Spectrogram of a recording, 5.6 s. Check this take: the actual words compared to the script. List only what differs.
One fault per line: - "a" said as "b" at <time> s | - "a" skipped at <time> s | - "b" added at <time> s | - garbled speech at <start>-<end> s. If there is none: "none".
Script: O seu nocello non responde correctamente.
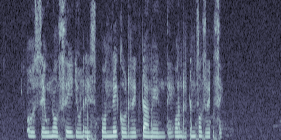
- "non" skipped at 1.6 s
- garbled speech at 3.5-4.4 s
